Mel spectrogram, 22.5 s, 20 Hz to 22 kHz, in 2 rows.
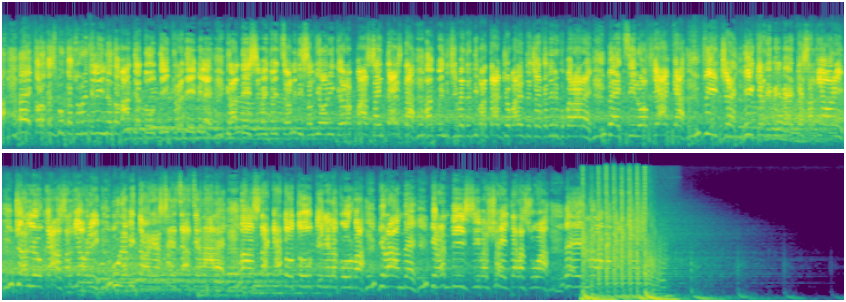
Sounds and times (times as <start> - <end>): Speech: 0.0 - 19.7.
